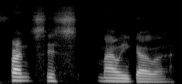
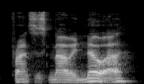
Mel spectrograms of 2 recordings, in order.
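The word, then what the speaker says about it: Francis Mauigoa: Maybe we we'll we'll start with uh uh Francis Maui Goa. Yeah, we'll go with uh Francis Maui Noah. The G is silent, but he's um a bit right.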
